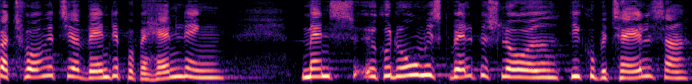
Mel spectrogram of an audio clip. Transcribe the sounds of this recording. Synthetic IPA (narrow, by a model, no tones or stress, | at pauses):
ɑ̈t͡sʰʋɔ̽ŋəð̩ˠt͡sʰe̝læʋend̥əpʰɒ̽b̥e̝ɦæn̰le̝ŋn̩ | mensøkʰo̝no̝̰ːmisɡ̥ʋelb̥e̝slɔ̰̽ːð̩ˠd̥ikʰub̥e̝t͡sʰɛ̰ːləsɑ̈ɪ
